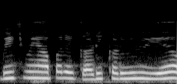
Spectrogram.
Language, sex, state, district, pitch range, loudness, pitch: Hindi, female, Chhattisgarh, Bilaspur, 265-290 Hz, -13 LUFS, 275 Hz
